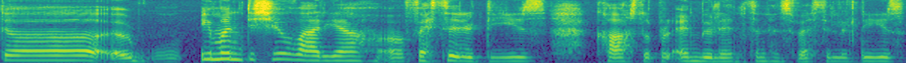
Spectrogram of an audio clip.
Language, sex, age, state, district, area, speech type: Kashmiri, female, 30-45, Jammu and Kashmir, Srinagar, urban, spontaneous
